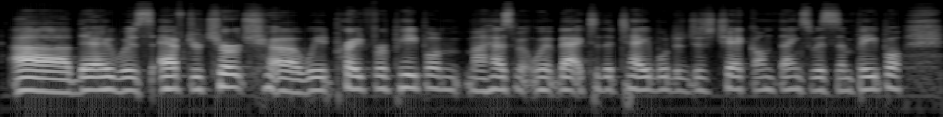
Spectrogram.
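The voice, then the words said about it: Texas accent. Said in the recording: “my Texas accent, I get misunderstood”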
